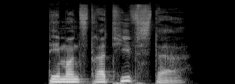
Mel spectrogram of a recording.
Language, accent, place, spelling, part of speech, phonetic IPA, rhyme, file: German, Germany, Berlin, demonstrativster, adjective, [demɔnstʁaˈtiːfstɐ], -iːfstɐ, De-demonstrativster.ogg
- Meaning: inflection of demonstrativ: 1. strong/mixed nominative masculine singular superlative degree 2. strong genitive/dative feminine singular superlative degree 3. strong genitive plural superlative degree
